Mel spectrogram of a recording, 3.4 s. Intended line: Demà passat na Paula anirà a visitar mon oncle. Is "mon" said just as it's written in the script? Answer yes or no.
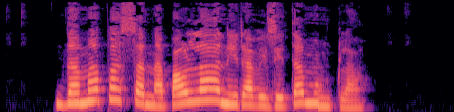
no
